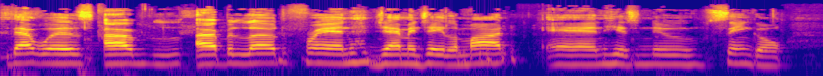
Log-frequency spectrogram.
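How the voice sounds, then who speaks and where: Against noticeable background noise, a woman speaks very slowly at a fairly low pitch in a monotone, flat intonation. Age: 60s. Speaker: radio host. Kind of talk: casual chat. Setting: studio.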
